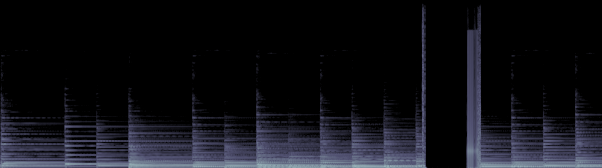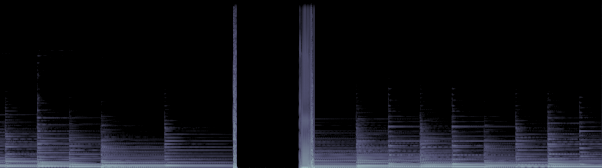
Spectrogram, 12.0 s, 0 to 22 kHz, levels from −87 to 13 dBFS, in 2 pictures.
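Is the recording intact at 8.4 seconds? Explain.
No, 8.4 seconds falls right inside a cable pulled and plugged in, running from about 8.36 to 9.16 s. The connector gets yanked while the signal's live, so you hear a pop, then roughly 0.76 s of near silence with nothing reaching the input. As the plug goes back, only the tip touches at first, which lets in a 120 ms burst of 50 Hz mains buzz, and a second pop lands as the sound returns.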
